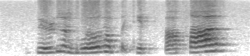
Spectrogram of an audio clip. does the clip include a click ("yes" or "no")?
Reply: no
